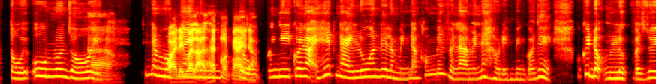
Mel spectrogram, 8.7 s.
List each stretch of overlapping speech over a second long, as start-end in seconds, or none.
2.1-3.4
